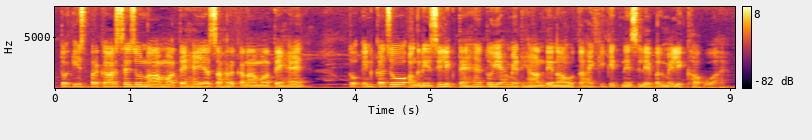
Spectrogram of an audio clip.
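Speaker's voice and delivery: normal talking voice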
